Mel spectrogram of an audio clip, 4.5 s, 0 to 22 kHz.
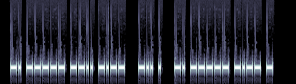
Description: Morse code, heard as a keyed tone, about 37 wpm, 700 Hz. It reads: N0ZY DE N0YT
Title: USA Callsign DE Callsign - 4 Characters - 40wpm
